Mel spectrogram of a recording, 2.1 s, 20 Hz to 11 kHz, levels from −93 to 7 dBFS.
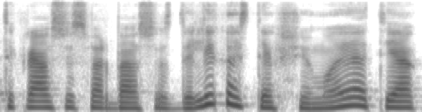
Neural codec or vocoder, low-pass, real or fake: autoencoder, 48 kHz, 128 numbers a frame, DAC-VAE, trained on Japanese speech; 9.9 kHz; fake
